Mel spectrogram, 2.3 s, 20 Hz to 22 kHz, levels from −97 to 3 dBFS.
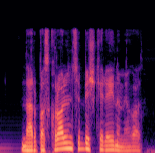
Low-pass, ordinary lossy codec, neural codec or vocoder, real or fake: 9.9 kHz; Opus, 64 kbps; none; real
